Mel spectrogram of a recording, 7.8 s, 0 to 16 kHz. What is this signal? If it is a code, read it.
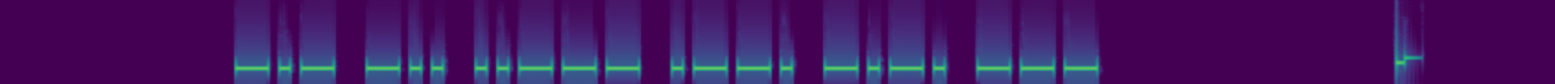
Morse code, heard as a keyed tone, about 22 wpm, 700 Hz. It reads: KD2PCO
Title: USA Call Signs - 6 Characters - 4x Character Spacing - 22wpm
